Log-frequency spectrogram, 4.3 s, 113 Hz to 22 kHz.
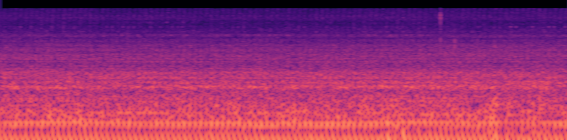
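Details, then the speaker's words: Harbor Freight Predator 3500 generator powering a 15,000 BTU RV air conditioner at about 123 V and 850-860 W after 5 minutes: steady, even, quiet low drone, no surging, knocks or misses. "Pretty darn quiet, I can tell you that."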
